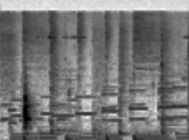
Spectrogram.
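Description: Background music: a steady bass line under held notes, with one louder hit about a third of a second in.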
